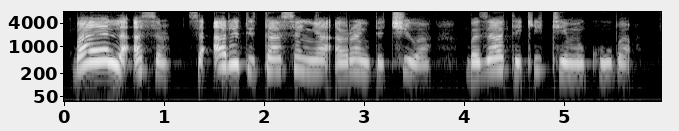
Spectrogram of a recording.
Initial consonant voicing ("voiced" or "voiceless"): voiced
